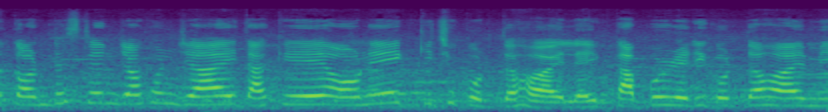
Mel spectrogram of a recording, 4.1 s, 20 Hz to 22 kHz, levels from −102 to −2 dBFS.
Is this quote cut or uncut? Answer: uncut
